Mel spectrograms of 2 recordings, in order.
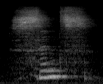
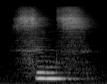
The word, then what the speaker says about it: since: The pronunciation here is important. Since, since, since.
